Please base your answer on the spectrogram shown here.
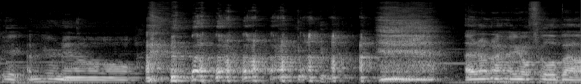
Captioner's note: laughs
